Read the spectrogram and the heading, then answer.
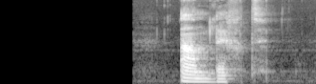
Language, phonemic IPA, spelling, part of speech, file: Dutch, /ˈanlɛxt/, aanlegt, verb, Nl-aanlegt.ogg
- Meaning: second/third-person singular dependent-clause present indicative of aanleggen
